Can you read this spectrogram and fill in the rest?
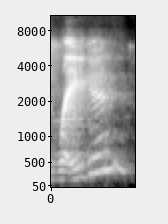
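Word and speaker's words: Raegan: My name is pronounced Reagan.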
